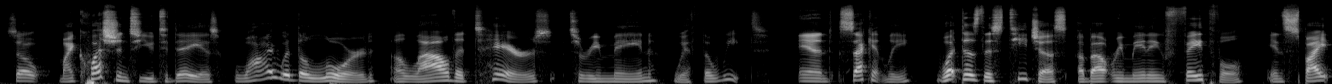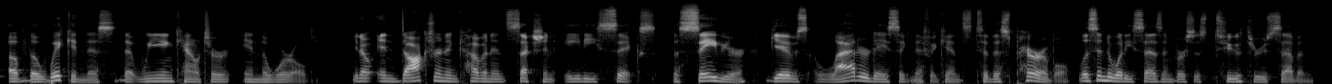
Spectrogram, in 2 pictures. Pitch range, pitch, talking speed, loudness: 120-155 Hz, 140 Hz, 150 wpm, -26 LUFS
